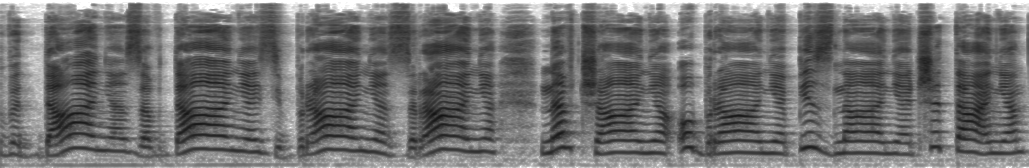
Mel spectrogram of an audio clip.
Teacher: ті слова які входять в перелік і закінчуються на Аня матимуть наголос на Ання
